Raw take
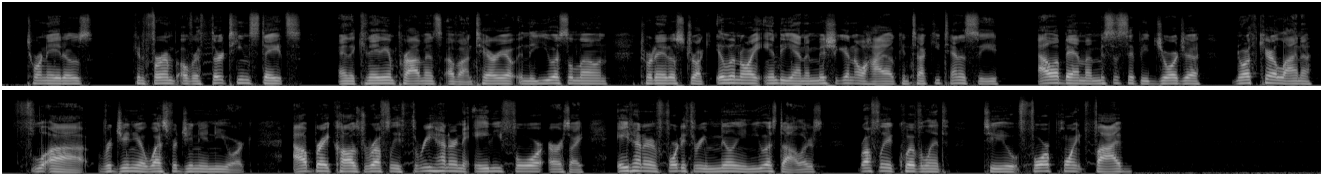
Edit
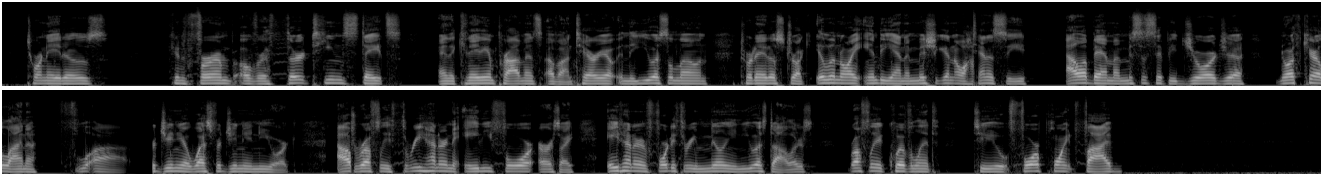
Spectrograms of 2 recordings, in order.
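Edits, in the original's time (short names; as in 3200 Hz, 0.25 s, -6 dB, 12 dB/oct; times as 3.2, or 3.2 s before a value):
0.6–2.6 stretch 1.5×
8.71–9.43 cut
11.55–11.87 stretch 1.5×
13.06–14.26 studio fade out
16.24–16.78 cut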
